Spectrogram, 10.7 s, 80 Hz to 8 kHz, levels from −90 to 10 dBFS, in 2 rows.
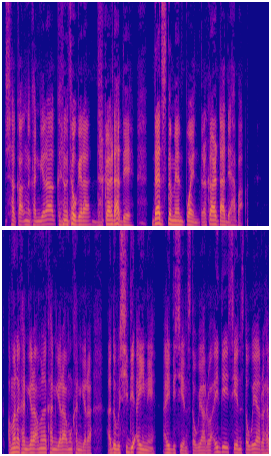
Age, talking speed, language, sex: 20-39, 100 wpm, English, male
